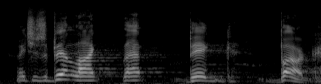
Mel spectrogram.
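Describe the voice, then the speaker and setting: Here a man uses a raised, projected voice. His pace is moderate. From England. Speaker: guest preacher. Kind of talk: sermon. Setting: church. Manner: animated. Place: church. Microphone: headset.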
